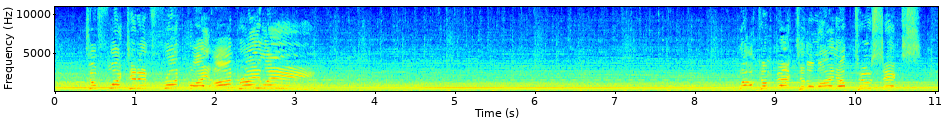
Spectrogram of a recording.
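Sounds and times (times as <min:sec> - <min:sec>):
arena goal horn: 0:00.0 - 0:11.0.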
